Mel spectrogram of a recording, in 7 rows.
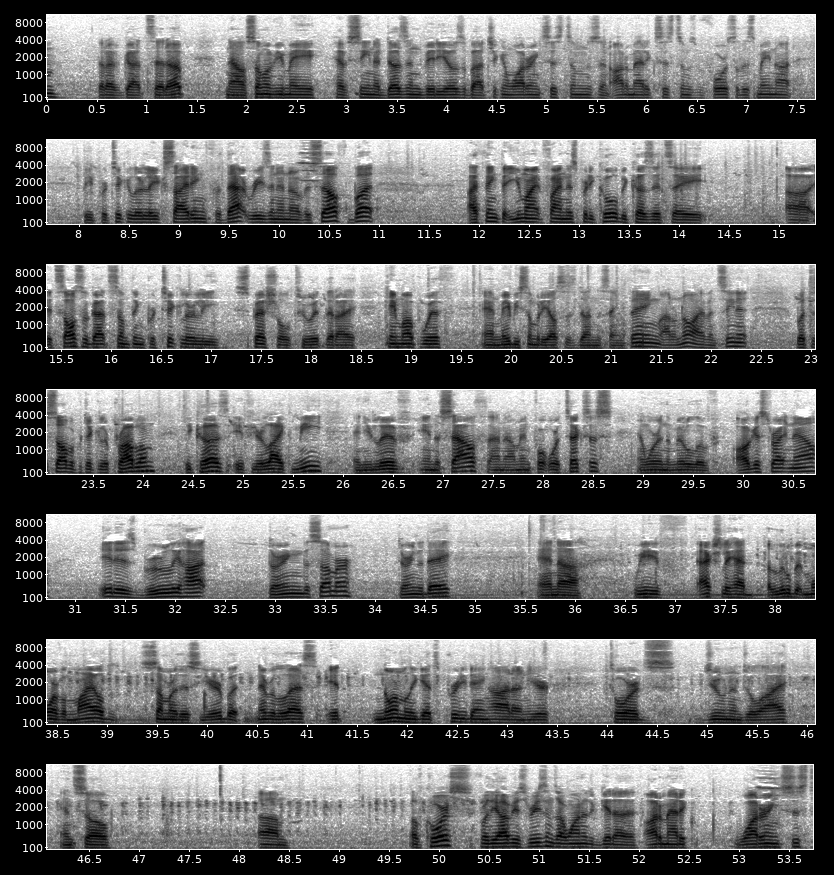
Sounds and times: Speech: 0.0 - 11.0, 11.9 - 14.3, 15.0 - 32.4, 33.0 - 34.8, 35.6 - 46.8, 48.2 - 48.6, 49.7 - 53.7.

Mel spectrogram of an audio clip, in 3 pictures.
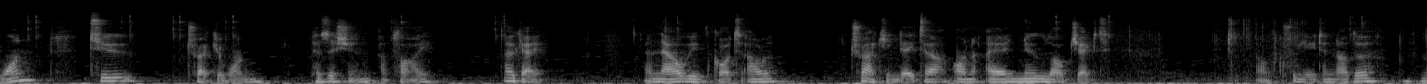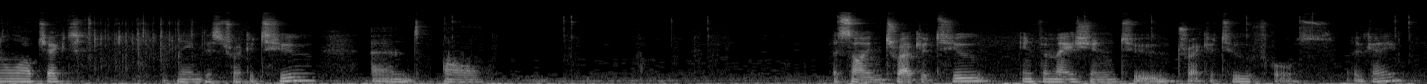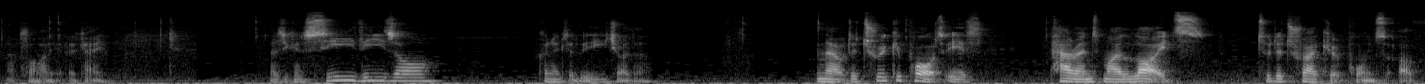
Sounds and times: Typing: 15.0 - 16.3.

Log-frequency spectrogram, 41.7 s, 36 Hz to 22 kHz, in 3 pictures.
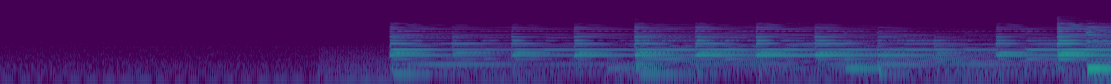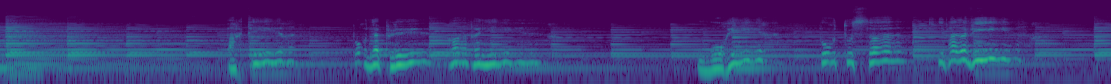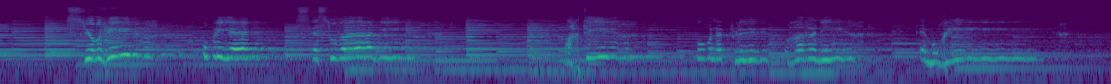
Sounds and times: Music: 4.8 - 41.6.

